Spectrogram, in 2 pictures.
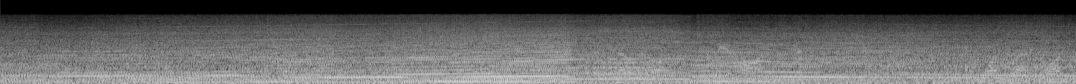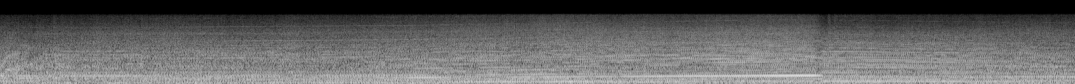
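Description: A race car engine roars steadily, rising and falling in pitch as it shifts gears.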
